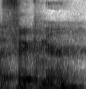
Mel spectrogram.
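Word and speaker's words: Fichtner: bring him back yeah fickner no fickner yeah it's spelled fissner but yeah uh Victor he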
